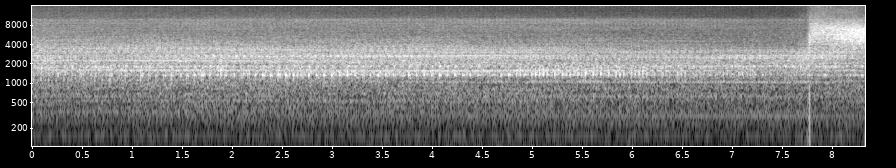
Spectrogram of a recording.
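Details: Toyota 5A-FE at cold idle: light, quick tapping about three times a second, knock starting around 15 seconds in, seemingly under the valve cover; source not confirmed.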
